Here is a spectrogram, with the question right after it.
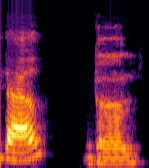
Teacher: the tip of your tongue went up to the bridge of your mouth just behind your front two teeth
